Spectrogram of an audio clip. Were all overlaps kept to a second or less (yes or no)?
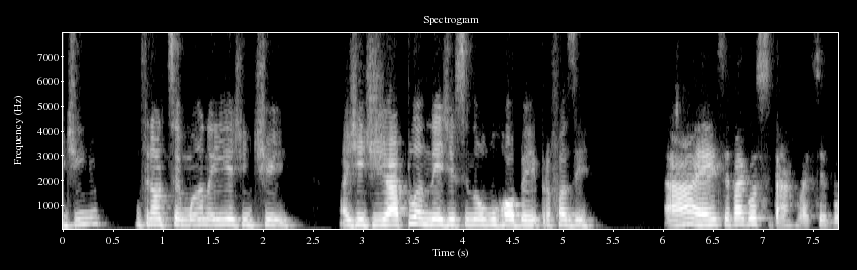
yes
